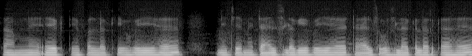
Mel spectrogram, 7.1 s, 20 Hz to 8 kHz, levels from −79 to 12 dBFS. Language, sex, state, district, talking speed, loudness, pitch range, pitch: Hindi, male, Bihar, Patna, 145 wpm, -16 LUFS, 105-110 Hz, 110 Hz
